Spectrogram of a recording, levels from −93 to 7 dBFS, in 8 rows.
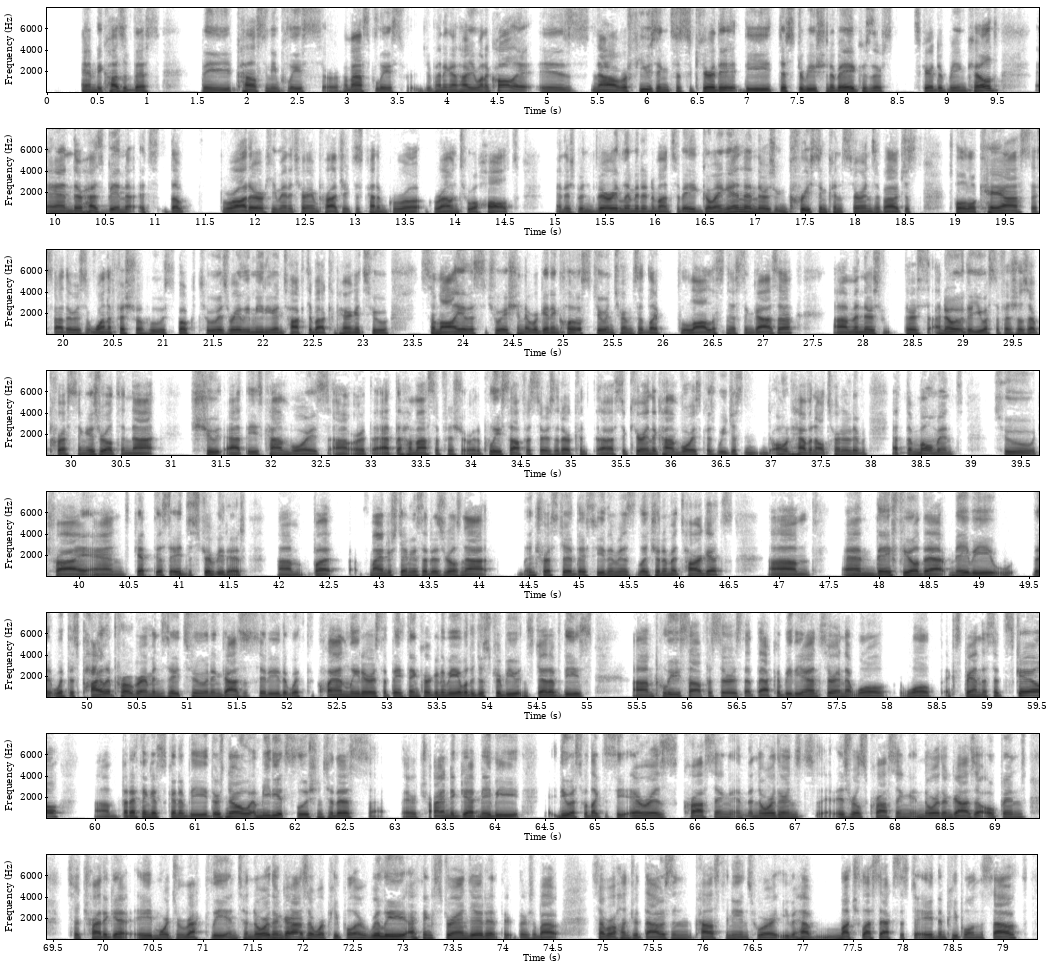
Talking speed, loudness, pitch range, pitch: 225 wpm, -18 LUFS, 120-135 Hz, 125 Hz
